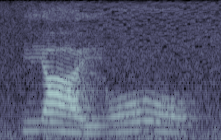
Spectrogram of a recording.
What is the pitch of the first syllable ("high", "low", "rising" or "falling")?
falling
